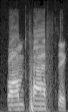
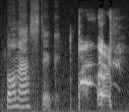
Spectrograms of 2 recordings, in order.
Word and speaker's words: bombastic: llama oh there dick bombtastic I mean bombastic get it right you said it right happy now princess learn how to English you said bombastic everyone's calling it bombtastic but it's bombastic I swear to God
